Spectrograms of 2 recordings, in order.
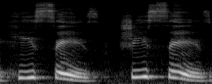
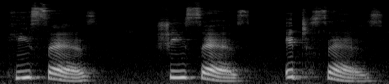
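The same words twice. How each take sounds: First: SAYS rhyming with "days", after he and she; wrong pronunciation. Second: SAYS rhyming with "fez"; correct pronunciation. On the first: Teacher mimics many people's mistake, says as "sayz". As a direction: say says as "sayz" each time. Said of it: "but it is not done like that". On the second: Teacher models the correct one for learners, says as "sez". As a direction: say says as "sez", short vowel, each phrase set apart. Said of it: "Correct one being". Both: Shown as a demonstration.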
